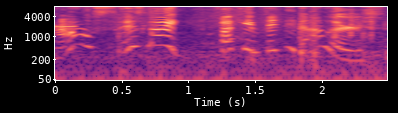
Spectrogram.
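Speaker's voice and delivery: fake-shocked high exaggeration; joking fake complaint; mock outrage. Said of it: "No, I'm just playing".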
